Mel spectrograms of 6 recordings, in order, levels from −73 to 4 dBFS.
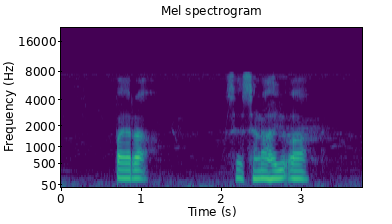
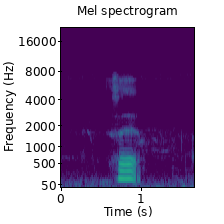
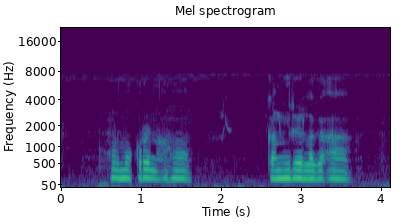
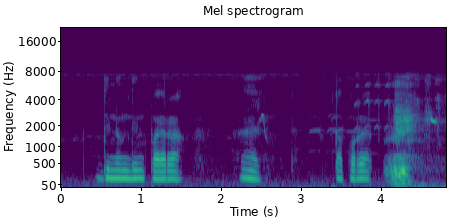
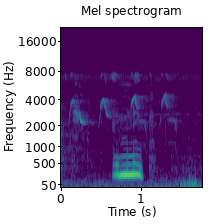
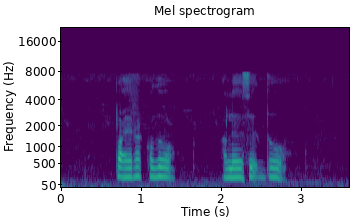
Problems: background sounds at intervals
